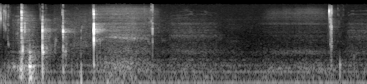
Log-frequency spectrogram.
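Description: Someone quietly sips cold coffee, with a quick run of small slurping and lip-smacking clicks near the start and one more later, otherwise silent.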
